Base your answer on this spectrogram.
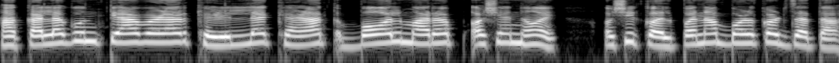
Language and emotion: Goan Konkani, neutral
